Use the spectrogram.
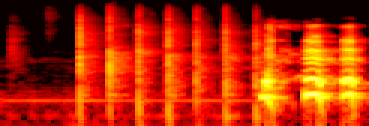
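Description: One person claps six times in a steady rhythm, each clap sharp and close, before a voice starts speaking over the last few beats.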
